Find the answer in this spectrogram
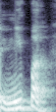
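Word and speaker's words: Dnieper: सहायक यहीं पर आपको नीप नदी देखने को मिलेगी डी साइलेंट रहेगा मैं जूम कर देता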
